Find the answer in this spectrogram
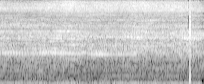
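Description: Faint background noise through a video call's open microphone: a steady low hum under an even hiss, with a single sharp click near the end.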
